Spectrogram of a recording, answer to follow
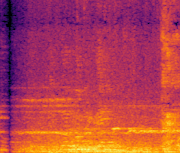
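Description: A sudden break in the sound at the start, then voices with a held, high whistling tone in the second half.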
